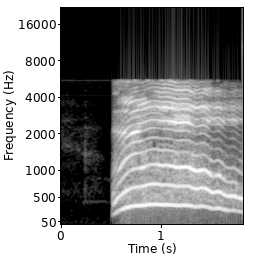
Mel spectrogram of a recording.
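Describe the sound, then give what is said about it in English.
A person telling the story of the lion and the mouse imitates the roar of the lion caught in a trap: one loud, drawn-out vocal cry that rises briefly, holds a steady mid pitch, then sags slightly at the end, following a short silence. “The next day the mouse is walking in the jungle and he hears a roar.”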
